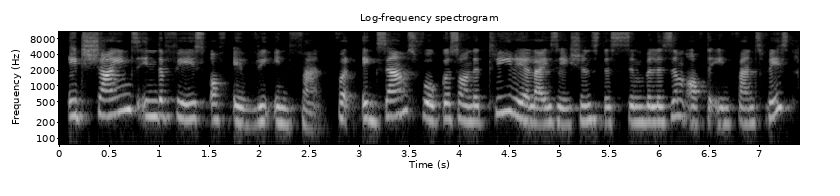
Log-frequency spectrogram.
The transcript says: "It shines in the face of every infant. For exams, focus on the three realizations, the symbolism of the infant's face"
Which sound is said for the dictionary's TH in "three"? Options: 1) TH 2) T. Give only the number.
2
